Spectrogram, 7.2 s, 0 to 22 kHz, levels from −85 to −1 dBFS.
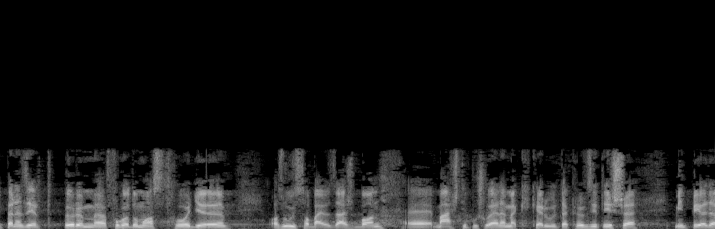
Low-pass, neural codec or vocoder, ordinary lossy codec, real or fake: none; none; none; real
